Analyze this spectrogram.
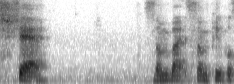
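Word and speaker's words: cher: So the first word is c h e r she and it is just a term of endearment just means sweetie or dear heart or my darling one. It's she somebody some people say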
